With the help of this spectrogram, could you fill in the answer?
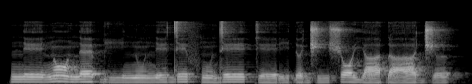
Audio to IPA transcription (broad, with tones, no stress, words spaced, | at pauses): neː˨nɔ̃˦˨nɛ˧ ɓiː˨nũ˨ne˧ de˦fũ˨deː˦ keː˨ɾi˧ɗə˧d͡ʒi˧ ʃɔ˦ja˨˦ɗaː˨˦ d͡ʒə˧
